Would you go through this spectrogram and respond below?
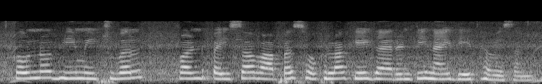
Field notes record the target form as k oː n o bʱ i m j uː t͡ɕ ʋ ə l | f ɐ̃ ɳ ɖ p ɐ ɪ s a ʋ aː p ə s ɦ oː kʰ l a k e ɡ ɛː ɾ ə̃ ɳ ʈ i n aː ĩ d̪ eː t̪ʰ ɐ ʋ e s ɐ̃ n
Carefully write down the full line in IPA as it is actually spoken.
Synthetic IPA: k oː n o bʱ i m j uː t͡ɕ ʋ ə l | f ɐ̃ ɳ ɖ p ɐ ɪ s a ʋ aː p ə s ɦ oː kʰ l a k e ɡ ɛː ɾ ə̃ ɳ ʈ i n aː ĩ d̪ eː t̪ʰ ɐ ʋ e s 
